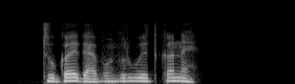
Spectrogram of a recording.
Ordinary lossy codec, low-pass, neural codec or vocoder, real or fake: Opus, 64 kbps; 7.2 kHz; codec, 16 kHz, 0.3 kbps, FocalCodec; fake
